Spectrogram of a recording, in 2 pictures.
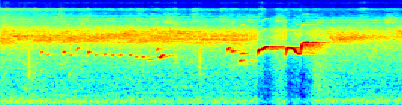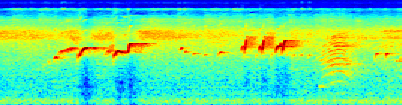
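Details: Lure song of a sooty-headed bulbul for trapping, meant to trigger full singing: clusters of bright, high chirps and short whistled upslurs arriving in irregular bursts over a low background hum.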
